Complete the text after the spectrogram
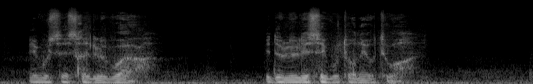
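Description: A middle-aged man speaks calmly up close.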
